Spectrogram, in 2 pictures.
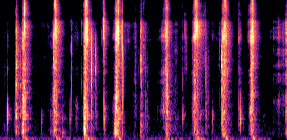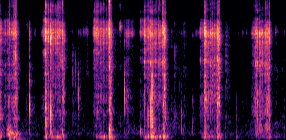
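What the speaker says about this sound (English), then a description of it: "we're going to start with sweeping cuts" Knife whittling a small wooden reindeer with sweeping cuts, a sharp series of rapid scraping strokes, quick and regular at first, then slower, rougher shavings, close and distinct against quiet.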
